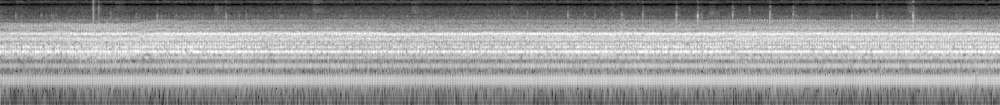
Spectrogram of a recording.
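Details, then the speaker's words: GE radio converted into an AM transmitter: a steady test tone with bright overtones at an even level through the speaker, with the second IF peaked on both adjustments. "I'm going to see if I can go down and get the other one. Sometimes you can do that on these types. Okay, I'm on the other one now."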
